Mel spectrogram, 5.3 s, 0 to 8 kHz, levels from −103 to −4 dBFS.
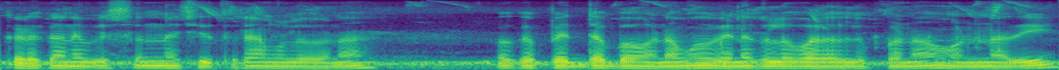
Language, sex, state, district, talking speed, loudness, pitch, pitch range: Telugu, male, Andhra Pradesh, Sri Satya Sai, 100 wpm, -17 LUFS, 85 Hz, 85-90 Hz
